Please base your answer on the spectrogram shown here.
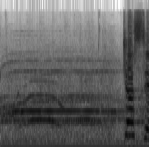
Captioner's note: audience cheering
